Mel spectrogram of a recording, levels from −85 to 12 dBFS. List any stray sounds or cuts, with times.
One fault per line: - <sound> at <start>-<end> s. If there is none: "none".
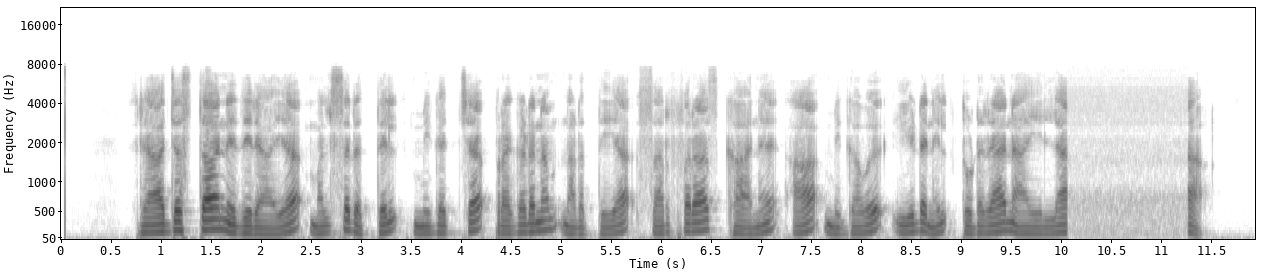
none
